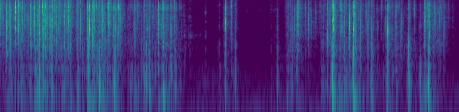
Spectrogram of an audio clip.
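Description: A solid purple bar of soap, held in a hand with long red nails, is shaved and carved with a metal utility knife blade. It makes dense, bright, crackling scrapes and crunches, pauses briefly with a few faint clicks, then returns in sharp bursts.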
